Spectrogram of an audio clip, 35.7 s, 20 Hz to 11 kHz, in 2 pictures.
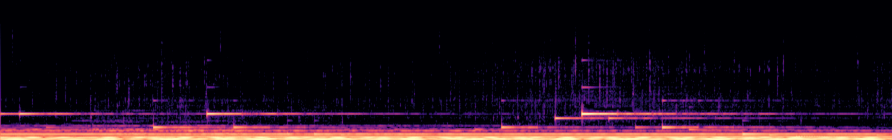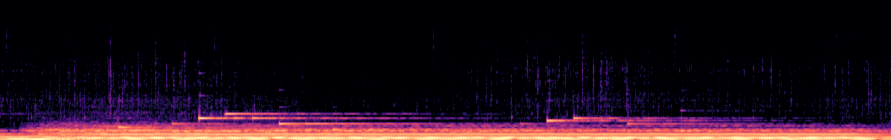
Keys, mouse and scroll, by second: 3.0 click, 5.6-8.0 drag, 8.9-11.5 drag, 12.0-13.5 drag, 16.6 middle click, 17.1 Tab, 18.1 s, 19.7 click, 20.1-22.1 right drag, 22.8 Tab, 23.1 a, 23.5 e, 24.0 z, 24.8 click, 25.5 shift+middle click, 26.1 g, 26.2 z, 27.1 shift+click, 27.5 Tab, 29.3 click, 32.0 click, 33.5-35.6 shift+drag.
